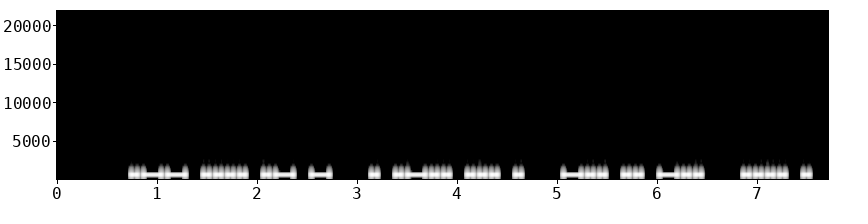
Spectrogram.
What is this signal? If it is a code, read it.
Morse code, heard as a keyed tone, about 20 wpm, 700 Hz. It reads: WHAT ELSE DID HE
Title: Sentences from Top 800 Words 20wpm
